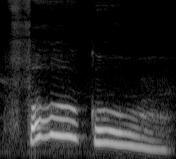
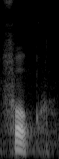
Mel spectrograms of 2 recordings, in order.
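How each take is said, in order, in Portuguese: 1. É exclamada, com entonação urgente e enfática. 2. É dita de forma neutra, sem entonação exclamativa. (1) "Você vai entender que algum lugar está pegando fogo" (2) "Se eu digo apenas fogo, não, aí já não, não quer dizer nada"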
